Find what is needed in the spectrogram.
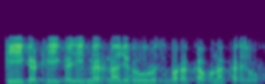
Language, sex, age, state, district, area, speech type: Punjabi, male, 30-45, Punjab, Fatehgarh Sahib, urban, conversation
